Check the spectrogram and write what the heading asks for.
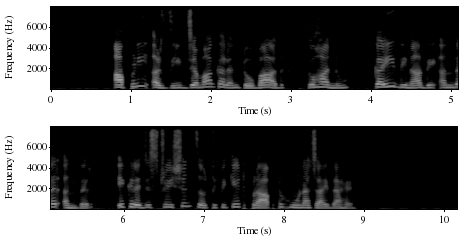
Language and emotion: Punjabi, neutral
